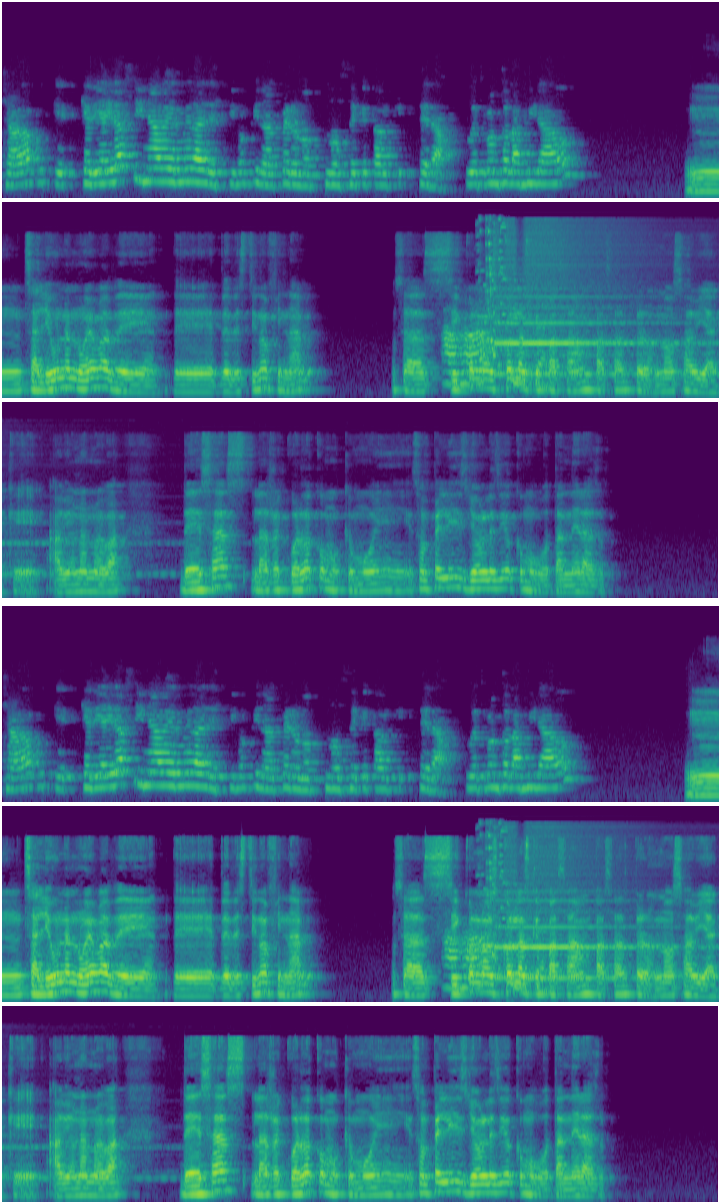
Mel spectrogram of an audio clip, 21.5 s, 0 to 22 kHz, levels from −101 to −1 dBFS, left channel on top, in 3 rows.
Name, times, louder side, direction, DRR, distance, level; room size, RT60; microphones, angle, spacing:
voice 1, 0.0-3.9 4.2-5.7 11.6-12.7, left 1 dB, 45° left, 2.5 m, -34 dB
voice 2, 6.8-10.3 11.1-15.8 16.1-20.4, right 4 dB, 45° right, 0.8 m, -27 dB
sound 1, 11.9-15.1 15.4-15.5, right 1 dB, 15° left, 1.9 m, -32 dB
17.0 x 7.7 x 3.9 m
head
